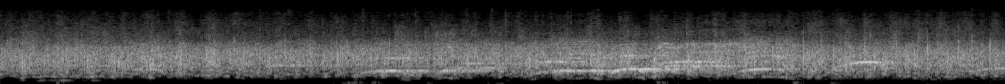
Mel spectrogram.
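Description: A roomful of people, including press, applauds steadily for ten seconds, a dense patter of clapping with faint voices and cheers mixed in underneath.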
